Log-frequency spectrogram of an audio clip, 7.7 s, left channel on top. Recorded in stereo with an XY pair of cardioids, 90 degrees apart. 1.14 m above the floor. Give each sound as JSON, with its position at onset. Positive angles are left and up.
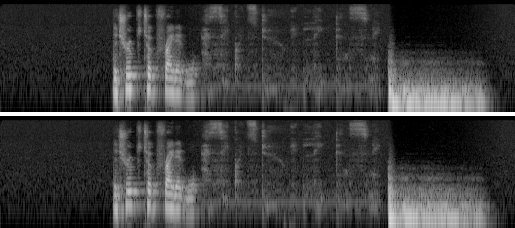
{"t": 1.7, "sound": "a man speaking", "azimuth_deg": 55, "distance_m": 0.7}
{"t": 3.0, "sound": "whispering", "azimuth_deg": -20, "distance_m": 0.6}
{"t": 5.8, "sound": "a thud", "azimuth_deg": -70, "distance_m": 1.5}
